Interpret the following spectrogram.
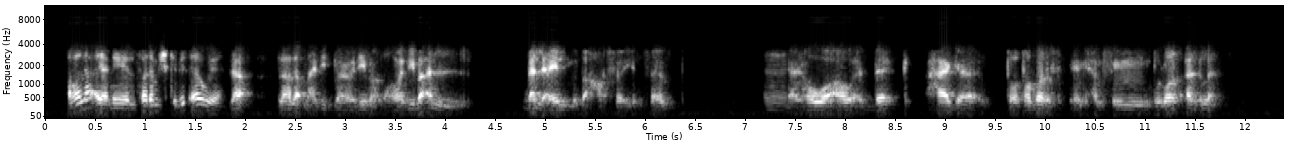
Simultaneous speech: No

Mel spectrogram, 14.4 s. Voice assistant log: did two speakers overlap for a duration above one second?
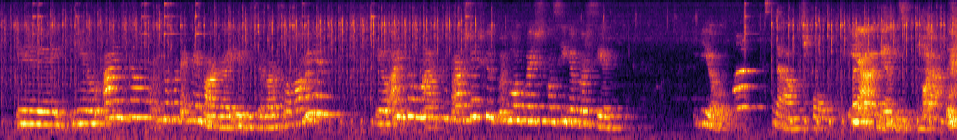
Yes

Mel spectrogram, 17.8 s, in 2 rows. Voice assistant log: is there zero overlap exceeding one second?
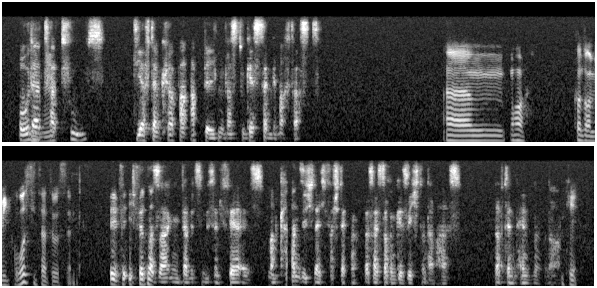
Yes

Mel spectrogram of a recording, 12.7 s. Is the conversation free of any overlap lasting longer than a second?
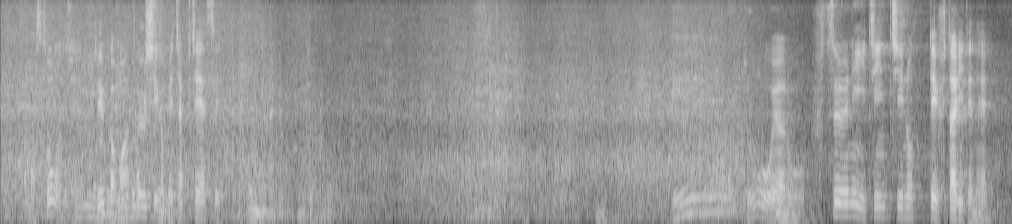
No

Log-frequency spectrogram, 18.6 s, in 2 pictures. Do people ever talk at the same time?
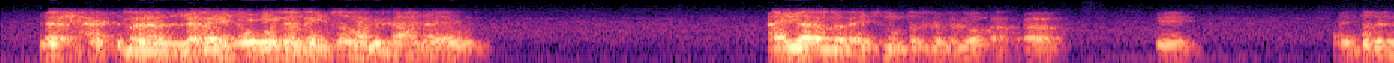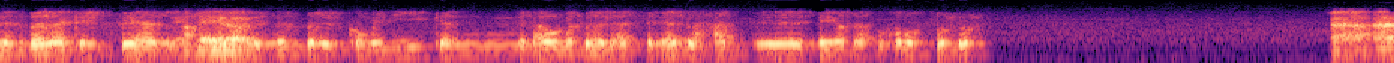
Yes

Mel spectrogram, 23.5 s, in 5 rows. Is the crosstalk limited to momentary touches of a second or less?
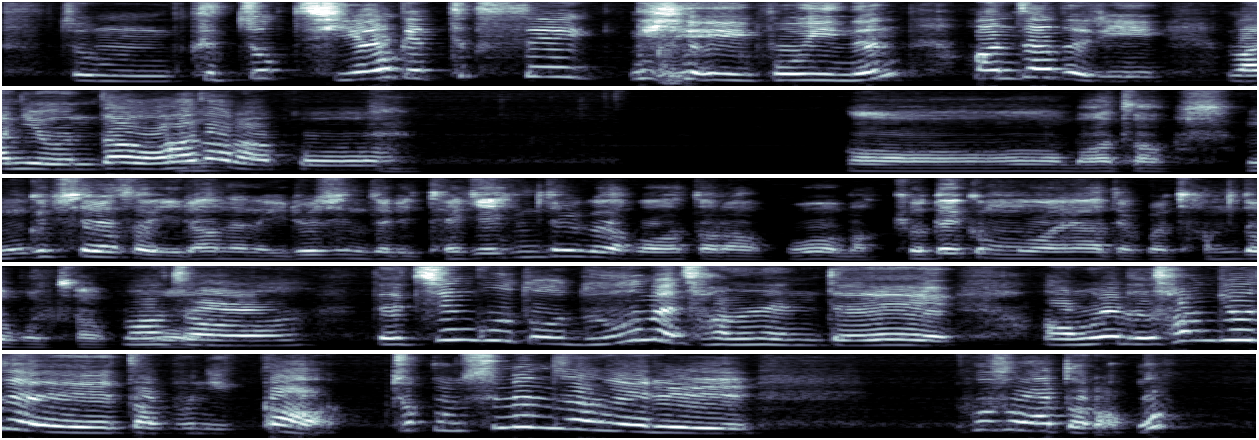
Yes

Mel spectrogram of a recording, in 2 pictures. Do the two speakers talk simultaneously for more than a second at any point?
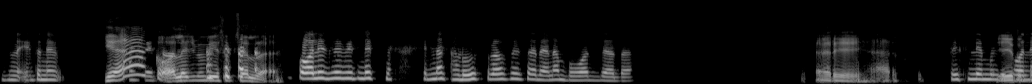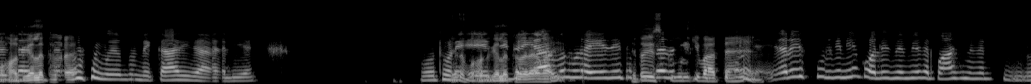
Yes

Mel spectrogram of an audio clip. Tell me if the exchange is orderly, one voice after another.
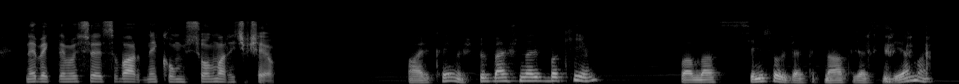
Yes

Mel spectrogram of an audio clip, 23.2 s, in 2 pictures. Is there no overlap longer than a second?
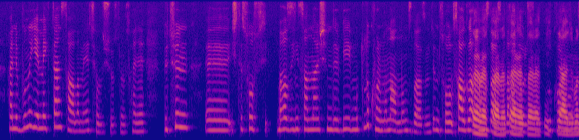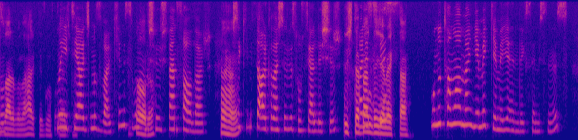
No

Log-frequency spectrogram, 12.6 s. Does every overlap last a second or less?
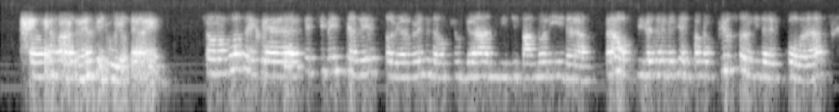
No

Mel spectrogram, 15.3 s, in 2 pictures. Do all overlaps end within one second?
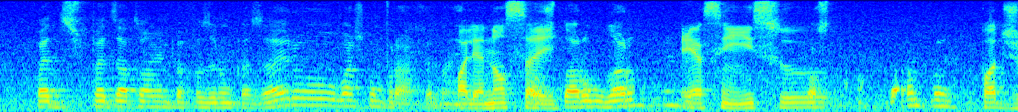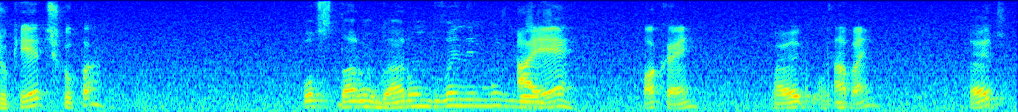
Yes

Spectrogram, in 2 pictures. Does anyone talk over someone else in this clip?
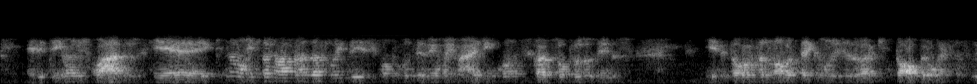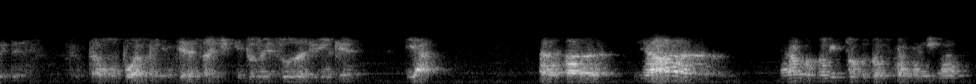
No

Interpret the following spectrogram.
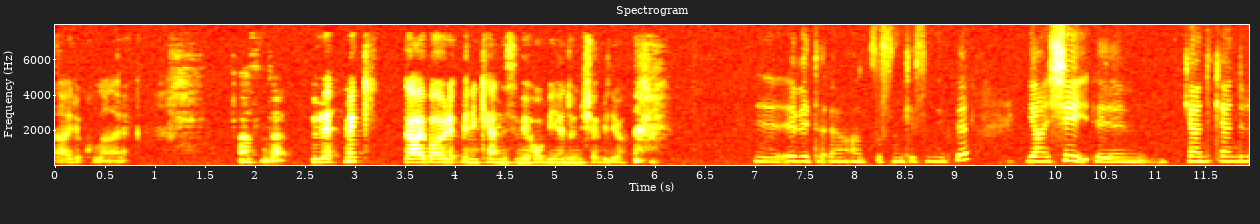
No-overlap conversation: Yes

